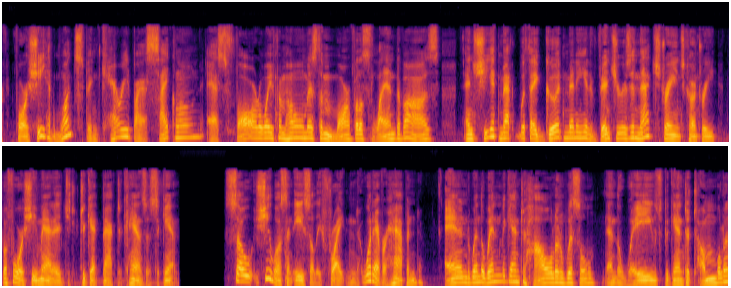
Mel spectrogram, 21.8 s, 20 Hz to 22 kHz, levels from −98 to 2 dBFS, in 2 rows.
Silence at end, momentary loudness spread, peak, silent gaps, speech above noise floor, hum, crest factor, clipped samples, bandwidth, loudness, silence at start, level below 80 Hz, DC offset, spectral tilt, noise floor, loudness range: 0 s; 7 LU; -2 dBFS; none; 64 dB; none; 14 dB; under 0.1%; 11 kHz; -16 LUFS; 0.2 s; -40 dBFS; under 0.1%; -5 dB/octave; -79 dBFS; 2 LU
